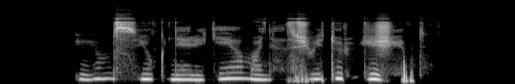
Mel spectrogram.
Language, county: Lithuanian, Vilnius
